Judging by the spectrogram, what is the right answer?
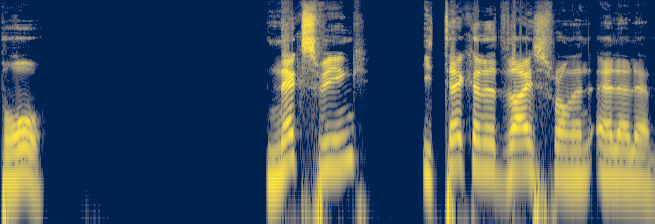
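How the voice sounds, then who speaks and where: With a French accent, a man speaks at a fairly slow pace in a high pitch with lively intonation and an animated tone. The sound is dry and close, with no echo. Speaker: tech streamer. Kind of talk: livestream commentary. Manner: halting, many restarts; casual, animated.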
